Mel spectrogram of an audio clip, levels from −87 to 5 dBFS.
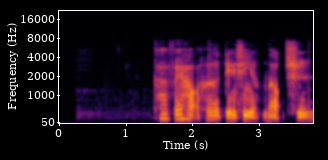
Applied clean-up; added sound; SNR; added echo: none; none; none; none.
